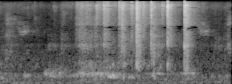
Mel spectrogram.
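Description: A pigeon on a rooftop pigeon-flying setup in Karachi gives low, soft coos, followed by a few sharp bursts of wing flaps close by. The sounds are faint and brief, with no talk.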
